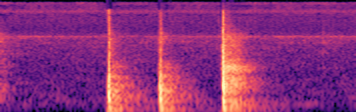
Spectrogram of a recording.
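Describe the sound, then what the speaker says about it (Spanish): Three sharp knocks on a wooden door, close and loud, evenly spaced with a slightly longer gap before the last, in an otherwise silent room. "Instante después, llamaron a la puerta."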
